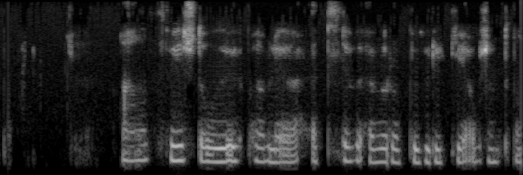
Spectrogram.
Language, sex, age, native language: Icelandic, female, 20-29, Icelandic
